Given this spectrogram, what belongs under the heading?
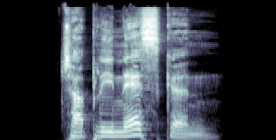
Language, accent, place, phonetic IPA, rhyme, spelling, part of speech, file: German, Germany, Berlin, [t͡ʃapliˈnɛskn̩], -ɛskn̩, chaplinesken, adjective, De-chaplinesken.ogg
- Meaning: inflection of chaplinesk: 1. strong genitive masculine/neuter singular 2. weak/mixed genitive/dative all-gender singular 3. strong/weak/mixed accusative masculine singular 4. strong dative plural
